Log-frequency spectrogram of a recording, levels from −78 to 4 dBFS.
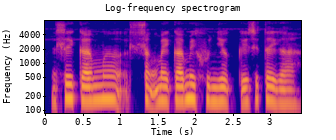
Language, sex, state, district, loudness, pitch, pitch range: Wancho, female, Arunachal Pradesh, Longding, -19 LUFS, 160 Hz, 150-170 Hz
